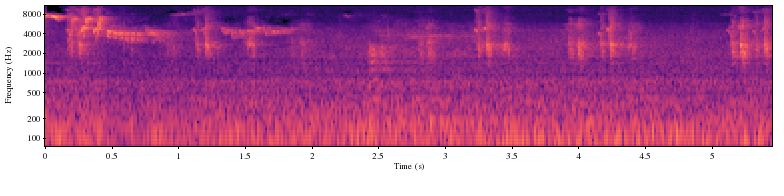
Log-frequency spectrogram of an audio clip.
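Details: Eurasian magpie in a small London park, one of a pair, the female apparently begging for the male's attention: harsh, squeaky begging calls in irregular bursts, several a second at times, scratchy high notes over a low rumble.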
